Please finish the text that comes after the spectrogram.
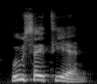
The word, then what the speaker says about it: Wu Zetian: But I'd like to hear how Zach pronounces her name. Give it to me one more time. Wu Zetian. Wu Zetian.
